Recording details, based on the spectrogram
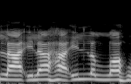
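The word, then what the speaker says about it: لا إله إلا الله: বলেছেন লা ইলাহা ইল্লাল্লাহু অনেকেই লা ইলাহা ইল্লাল্লাহু বলে ভুল উচ্চারণ সঠিক উচ্চারণ হচ্ছে লা ইলাহা ইল্লাল্লাহু ইল্লাল্লাহু লা ইলাহা ইল্লাল্লাহু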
